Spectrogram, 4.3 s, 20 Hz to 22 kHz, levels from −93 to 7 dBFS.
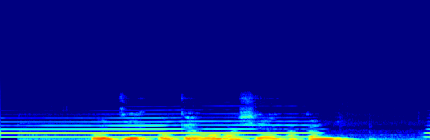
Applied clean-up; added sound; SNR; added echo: none; Wind instrument, woodwind instrument; 17 dB; reverberation time 0.4 s.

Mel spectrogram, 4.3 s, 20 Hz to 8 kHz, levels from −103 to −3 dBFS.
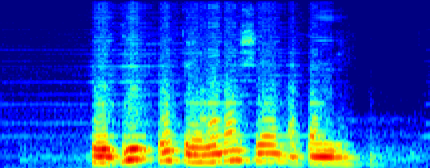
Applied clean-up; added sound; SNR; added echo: neural separator model SepFormer DNS4.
